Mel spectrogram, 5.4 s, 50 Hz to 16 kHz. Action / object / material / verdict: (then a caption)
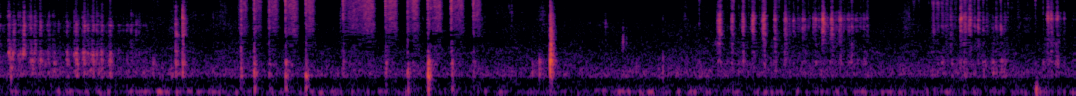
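scrape / coated scratch art paper card scraped with a wooden stylus / coated paper / none. A pointed wooden stylus scratches a flat, black-coated scratch art paper sheet, about A5, lying on a table and held down by one hand, to reveal a deer picture underneath. Quick, dry, bright scraping strokes come in irregular bursts with brief pauses, each stroke short with no ring. The sound stays quiet and thin, with almost no low end.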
